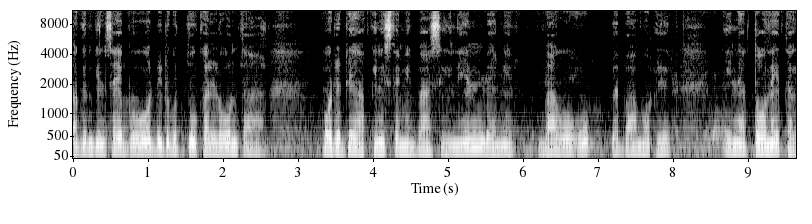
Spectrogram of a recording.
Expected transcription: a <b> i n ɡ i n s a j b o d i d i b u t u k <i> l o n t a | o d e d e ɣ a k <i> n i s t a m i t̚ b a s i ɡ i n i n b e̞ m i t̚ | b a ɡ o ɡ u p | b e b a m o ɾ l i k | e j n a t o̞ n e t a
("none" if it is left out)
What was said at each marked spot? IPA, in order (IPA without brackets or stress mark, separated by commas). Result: ɡ, a, i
